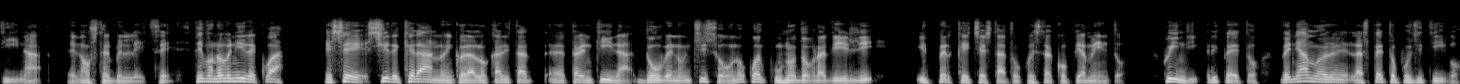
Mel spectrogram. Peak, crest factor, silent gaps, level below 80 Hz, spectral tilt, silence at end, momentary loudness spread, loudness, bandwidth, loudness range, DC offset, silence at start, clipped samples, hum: -2 dBFS; 16 dB; none; -38 dBFS; -5.5 dB/octave; 0 s; 8 LU; -18 LUFS; 8.8 kHz; 3 LU; under 0.1%; 0 s; under 0.1%; none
